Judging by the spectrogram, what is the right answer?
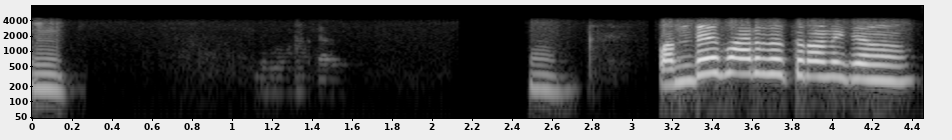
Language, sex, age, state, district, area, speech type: Malayalam, female, 45-60, Kerala, Thiruvananthapuram, urban, conversation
